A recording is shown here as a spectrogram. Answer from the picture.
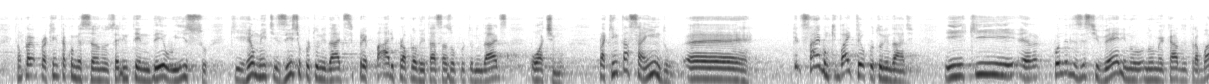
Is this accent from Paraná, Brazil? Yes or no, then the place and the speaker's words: yes; Bandeirantes, Paraná, Brazil; Nascido e criado em Bandeirantes, formado aqui na Luiz Meneghel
